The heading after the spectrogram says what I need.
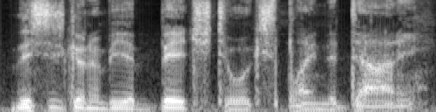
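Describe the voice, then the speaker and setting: A man's voice: very deep voice, steady tone, quick pace, a little hiss or hum. An actor playing a brash, loyal young male gang lieutenant in a video game, talking in blunt street-casual style. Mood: angry, defensive. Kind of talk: video game cutscene acting.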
